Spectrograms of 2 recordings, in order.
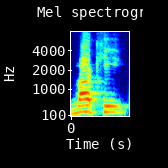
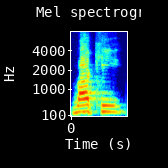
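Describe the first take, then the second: The two takes are said the same way.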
